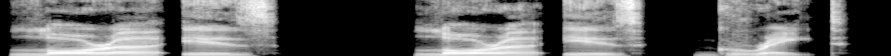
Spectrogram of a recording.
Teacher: if I have to link my name to something else that's a vowel I have to put an r in there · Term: intrusive R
